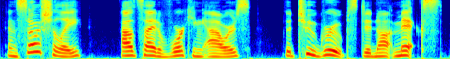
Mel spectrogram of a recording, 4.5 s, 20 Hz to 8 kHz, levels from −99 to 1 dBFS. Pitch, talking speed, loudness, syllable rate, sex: 200 Hz, 160 wpm, -17 LUFS, 4.7 syllables/s, female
